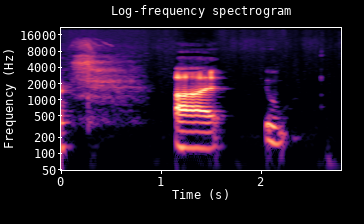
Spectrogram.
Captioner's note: uh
